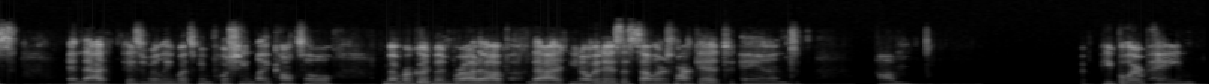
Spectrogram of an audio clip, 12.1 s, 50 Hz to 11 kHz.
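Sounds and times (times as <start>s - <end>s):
woman speaking: 0.8s - 8.0s, 8.9s - 9.2s, 11.1s - 12.0s.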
